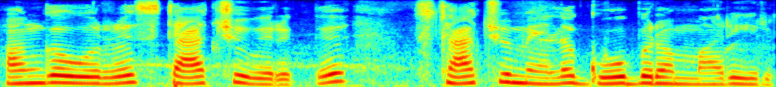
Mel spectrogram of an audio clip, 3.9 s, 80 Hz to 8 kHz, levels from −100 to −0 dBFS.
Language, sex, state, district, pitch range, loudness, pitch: Tamil, female, Karnataka, Bangalore, 210-235 Hz, -15 LUFS, 220 Hz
